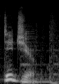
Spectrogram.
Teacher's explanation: When we have a D followed by a Y sound, we often morph them into a J sound. So instead of did you, it becomes did you. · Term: connected speech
